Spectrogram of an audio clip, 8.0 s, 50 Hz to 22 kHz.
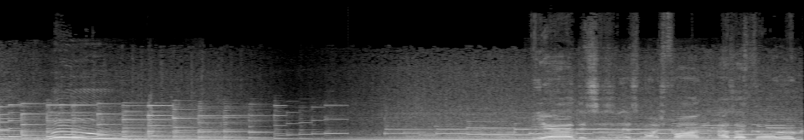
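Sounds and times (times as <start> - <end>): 
ice cream van engine droning: 0.0 - 8.0
ice cream van tinkling chime melody: 0.0 - 8.0
speech: 5.4 - 8.0.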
